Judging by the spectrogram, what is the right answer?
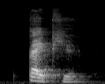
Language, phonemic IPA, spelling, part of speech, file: Dutch, /ˈpɛipjə/, pijpje, noun, Nl-pijpje.ogg
- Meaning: diminutive of pijp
